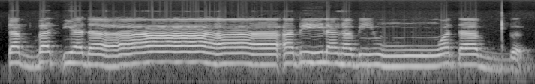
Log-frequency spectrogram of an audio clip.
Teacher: تبت با حروف قلقلہ میں سے ہے اور یہاں پر با کے اوپر شد ہے، اس لیے با جماؤں کے ساتھ ادا کیا جائے گا۔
